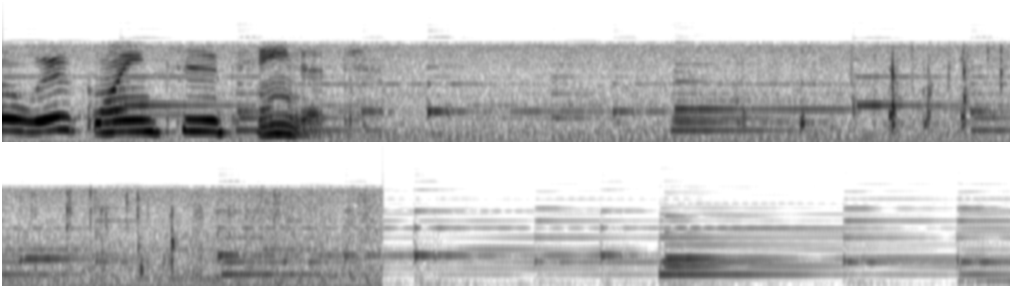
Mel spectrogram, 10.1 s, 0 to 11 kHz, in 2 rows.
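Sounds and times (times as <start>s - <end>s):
soft instrumental music: 0.0s - 10.0s.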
